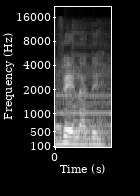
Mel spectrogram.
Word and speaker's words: Vhelade: si chiama così, inoltre è scritto VH e la De. E quindi tutti, sono, ogni volta che leggono il nome, sono un po', non sanno come pronunciarlo, perché non esistendo, insomma, non, nessuno può saperlo. Quindi è Velade, Velade.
